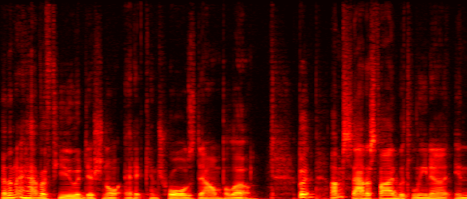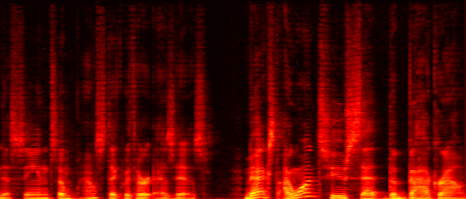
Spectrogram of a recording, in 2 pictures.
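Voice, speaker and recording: A man's medium-pitched voice with vocal fry and very wide pitch swings, at a moderate pace on a very clean recording with a silent background. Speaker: tech tutorial youtuber. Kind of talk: tutorial. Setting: studio.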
